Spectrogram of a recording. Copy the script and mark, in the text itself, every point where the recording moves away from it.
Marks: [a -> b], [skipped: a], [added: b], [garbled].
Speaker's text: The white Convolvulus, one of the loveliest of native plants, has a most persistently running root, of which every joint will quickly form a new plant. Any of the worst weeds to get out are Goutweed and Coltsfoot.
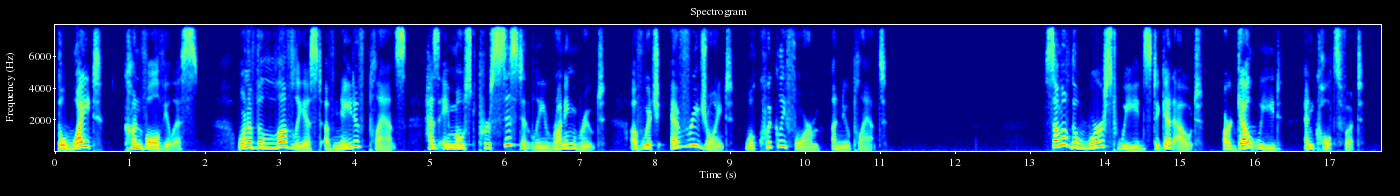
The white Convolvulus, one of the loveliest of native plants, has a most persistently running root, of which every joint will quickly form a new plant. [Any -> Some] of the worst weeds to get out are Goutweed and Coltsfoot.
